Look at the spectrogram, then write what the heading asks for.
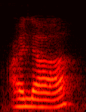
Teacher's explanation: عین وسط حلق سے ادا کریں گے اور لا کھڑی زبر ہے، فتح قائمہ ہے، 2 کاؤنٹ کریں گے.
